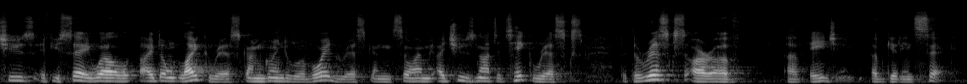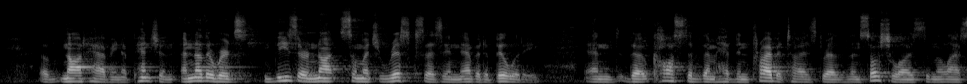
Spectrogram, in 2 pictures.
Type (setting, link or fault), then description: setting, busy venue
